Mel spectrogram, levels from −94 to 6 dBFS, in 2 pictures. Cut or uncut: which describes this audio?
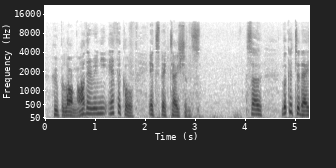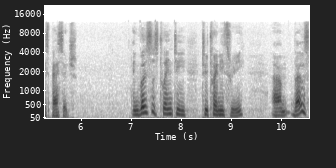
cut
